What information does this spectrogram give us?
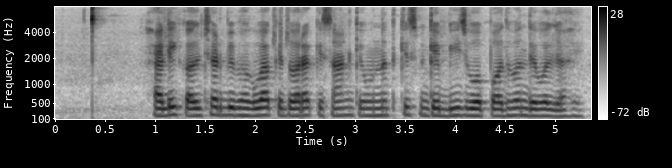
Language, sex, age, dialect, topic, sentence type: Magahi, female, 31-35, Western, agriculture, statement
